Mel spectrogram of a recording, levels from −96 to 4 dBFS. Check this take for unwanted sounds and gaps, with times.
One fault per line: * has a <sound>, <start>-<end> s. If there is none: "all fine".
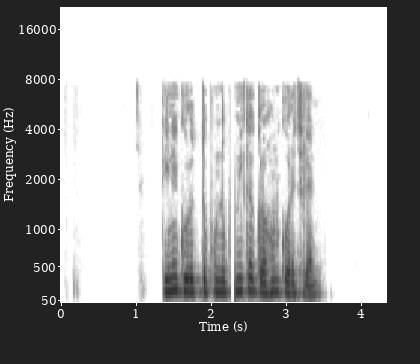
* has a dropout, 2.2-2.3 s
